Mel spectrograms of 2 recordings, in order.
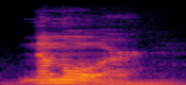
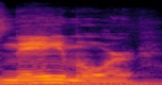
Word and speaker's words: Namor: If you haven't seen the movie, you're like, that's not how you say his name. His name is Namor. No, they changed it in the MCU.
